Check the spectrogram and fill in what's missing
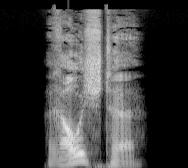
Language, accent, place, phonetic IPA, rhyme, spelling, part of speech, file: German, Germany, Berlin, [ˈʁaʊ̯ʃtə], -aʊ̯ʃtə, rauschte, verb, De-rauschte.ogg
- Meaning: inflection of rauschen: 1. first/third-person singular preterite 2. first/third-person singular subjunctive II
